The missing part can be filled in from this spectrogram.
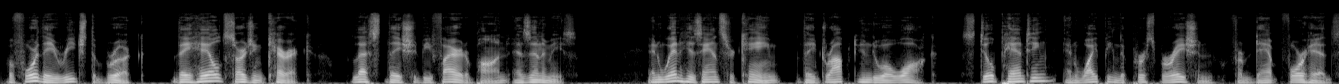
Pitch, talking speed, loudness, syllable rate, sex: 100 Hz, 160 wpm, -19 LUFS, 5.0 syllables/s, male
